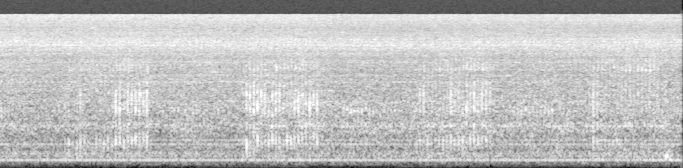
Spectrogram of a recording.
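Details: Koro, a kitten sleeping comfortably on a sofa, snores softly: raspy breathy bursts, three in under seven seconds, over a steady low electrical hum in a quiet room.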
